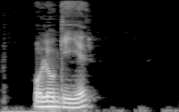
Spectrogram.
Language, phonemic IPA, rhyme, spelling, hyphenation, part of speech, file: Norwegian Bokmål, /ʊlʊˈɡiːər/, -ər, -ologier, -o‧lo‧gi‧er, suffix, Nb--ologier.ogg
- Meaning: indefinite plural of -ologi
